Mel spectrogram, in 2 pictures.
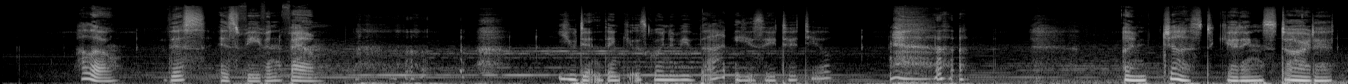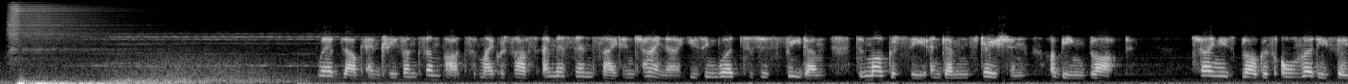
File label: character VO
